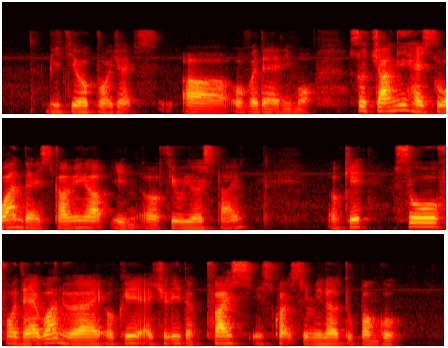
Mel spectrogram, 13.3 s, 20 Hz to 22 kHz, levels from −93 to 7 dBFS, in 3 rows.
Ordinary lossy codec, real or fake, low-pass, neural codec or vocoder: none; real; none; none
